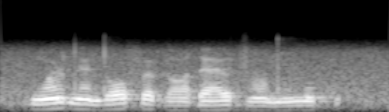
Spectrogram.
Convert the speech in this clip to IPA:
ɡʷɑ̃ɭdɛ̃ dɔfœɡɑ ɗæə̯d͡zɑ̃dũŋʷɛxʷ

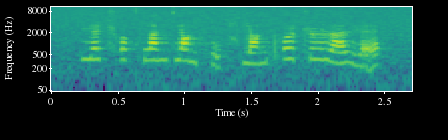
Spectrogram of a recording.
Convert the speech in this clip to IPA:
ɥɛ˥ʈ͡ʂʰɤ˥˩kʰwa˥nt̪jɑ˥˩ŋ xṵ˨˩t͡ɕʰjɑ˧˥ŋpʰɤ˥ ʈ͡ʂɻ̩˥ɻä˧˥lɥɛ̰˨˩˦

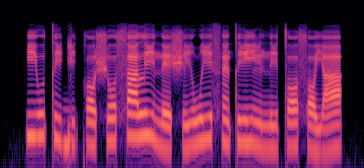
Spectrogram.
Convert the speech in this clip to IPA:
ju˧ ti˨ɡi˨kɔ˨ ʃo˧sa˦li˦˨ ne˨ʃi˨˦ wi˦sɛ̃˧ti˧ jĩ˨ni˨ tɔ˧sɔ˨ja˨˦

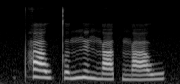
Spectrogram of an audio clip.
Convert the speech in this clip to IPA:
pʰa˥˧w t̪ə˧ŋẽ˥˧ŋa˨t̚ ŋa˨˦w

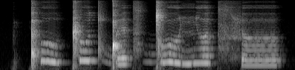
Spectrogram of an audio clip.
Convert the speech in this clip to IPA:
ǃʰu˦˨ ǁu˦tɡ͡ǃɛ˨t͡sɡ͡ǀo˦˨ ɲɤ˦t͡sɬɤ˨

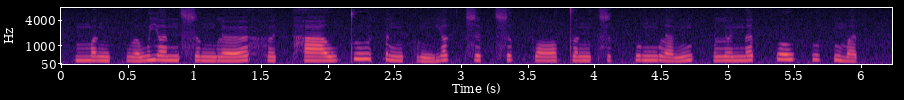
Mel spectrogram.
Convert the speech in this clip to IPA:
mɐ˨ŋ kʷɐ˨˥wjɐ˧nsʊ˨ŋlœː˨˥ hɵ˨˥t̚haː˨˧w t̪uː˥t̚ɐ˨˧ŋ kʊ˨˩ŋjɐ˥k̚t͡sɵ˧t̚ sʊ˧k̚fɔː˨˧ t̪ɐ˧ŋt͡sʊ˧k̚ pʊ˧ŋlɐ˨˥ŋ | lɵ˨˧nɐ˥t̚po˥w kʷɪ˥k̚mɐ˨˥t̚

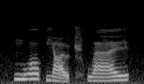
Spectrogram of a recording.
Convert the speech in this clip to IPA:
n̪wɔ˥ pjɑ̰˨˩ʊ̯ʈ͡ʂʰwa˧˥ɪ̯

